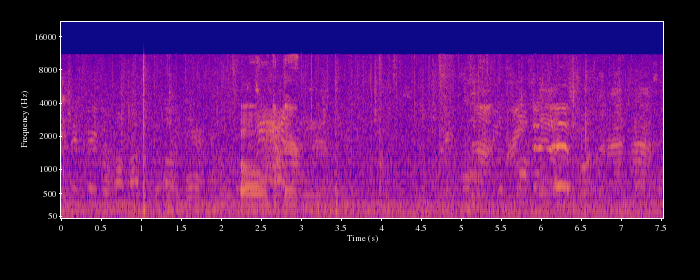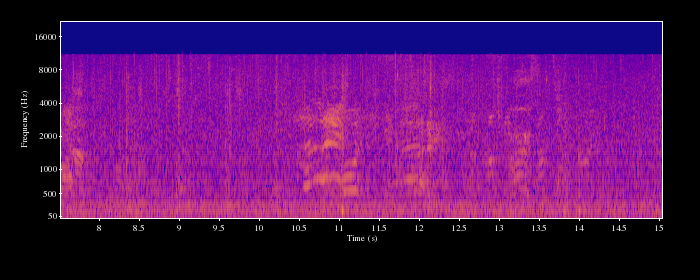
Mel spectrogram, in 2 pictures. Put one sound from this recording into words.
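A soccer ball thuds as a player kicks it.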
